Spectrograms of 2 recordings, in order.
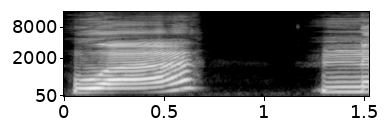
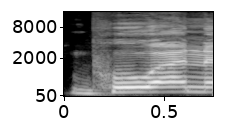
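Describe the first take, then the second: First: भुवन in slow, separate syllables. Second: Said in the usual way. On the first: Shown as a demonstration. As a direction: sound out भुवन, pausing between syllables. (भुवन को एक-एक अक्षर अलग करके) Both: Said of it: "एक अक्षर का उच्चारण करके".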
